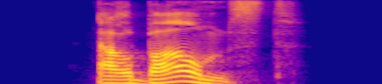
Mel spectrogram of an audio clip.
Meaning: second-person singular present of erbarmen
- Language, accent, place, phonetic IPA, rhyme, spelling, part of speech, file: German, Germany, Berlin, [ɛɐ̯ˈbaʁmst], -aʁmst, erbarmst, verb, De-erbarmst.ogg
